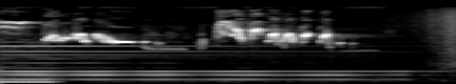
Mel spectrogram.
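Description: A held musical chord slowly fading away, with birds chirping over it in two short flurries, the first just after the start and the second about a second in.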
